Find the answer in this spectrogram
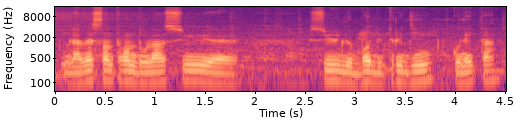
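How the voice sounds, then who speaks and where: A crypto channel host with an African French accent guides viewers step by step through a screen-recorded tutorial, leaning heavily on "ok" and "voilà." His fairly low voice is mellow and flat, and he takes his time. There's a little hiss or hum in the audio.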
